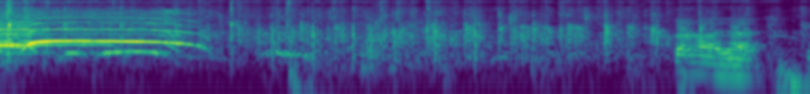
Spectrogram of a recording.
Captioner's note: audience claps and cheers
